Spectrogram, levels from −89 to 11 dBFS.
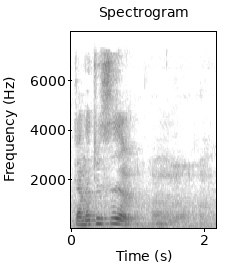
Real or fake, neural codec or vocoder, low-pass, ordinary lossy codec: real; none; 7.2 kHz; AAC, 32 kbps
